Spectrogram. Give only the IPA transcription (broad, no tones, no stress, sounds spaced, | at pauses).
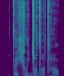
t̪ ɛ ç ɤː ɟ ɤ dˤ ɤː tˤ ɦ ɔ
